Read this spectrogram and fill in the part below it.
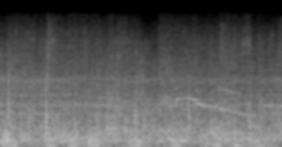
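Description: A Virginia & Truckee steam train runs steadily on its rails, a continuous low rumble with faint clicking and a brief rising squeal near the end, heard from on board with no talking.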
